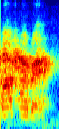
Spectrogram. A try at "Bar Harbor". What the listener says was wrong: No R in Bar Harbor. Overpronouncing it, it's very subtle. Bar. It's like Boston when they say car. If you weren't from that portion of the country, you would say Bar Harbor, and you would pronounce the R.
